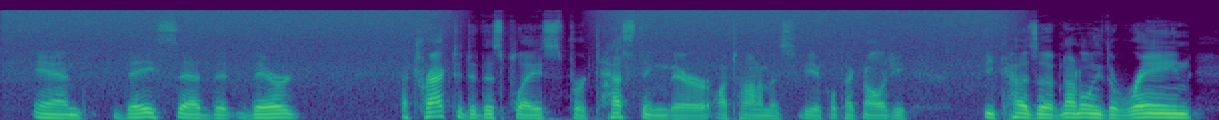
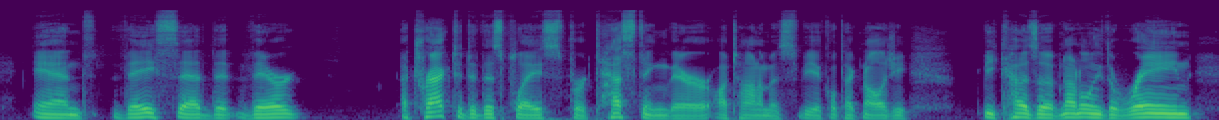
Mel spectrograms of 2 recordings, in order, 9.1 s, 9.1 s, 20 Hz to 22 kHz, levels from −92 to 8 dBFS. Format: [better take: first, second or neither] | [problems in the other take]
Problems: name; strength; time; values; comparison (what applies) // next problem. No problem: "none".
second | hiss; noticeable; until 3.5 s and from 4.5 to 7.5 s; 15 dB below the speech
